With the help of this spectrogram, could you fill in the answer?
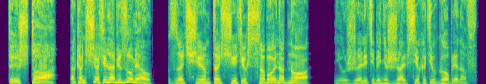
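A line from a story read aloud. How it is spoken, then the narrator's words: Furious astonished growling hiss. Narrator (Russian): Изумленно зло, с яростью в голосе, то ли прорычал, то ли прошипел Тарак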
